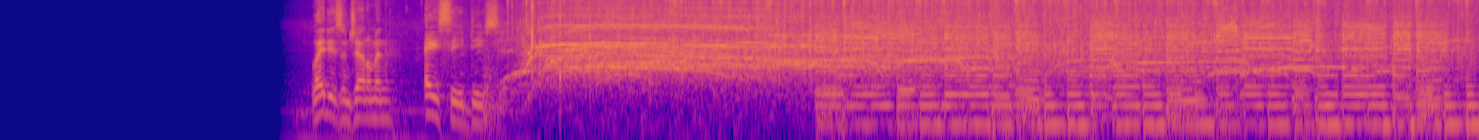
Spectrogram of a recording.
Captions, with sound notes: Ladies and gentlemen, ACDC. [all cheering]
